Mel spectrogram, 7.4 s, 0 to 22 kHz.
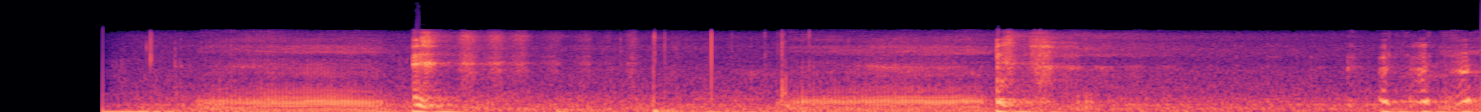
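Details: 3-month-old French Mastiff (Dogue de Bordeaux) puppy asleep, with slow, loud rattling snores on the in-breath, about two in seven seconds; ordinary snoring.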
